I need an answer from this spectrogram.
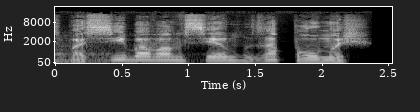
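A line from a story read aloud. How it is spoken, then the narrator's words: Very loud thanks. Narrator (Russian): очень громко поблагодарил всех присутствующих Альфред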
